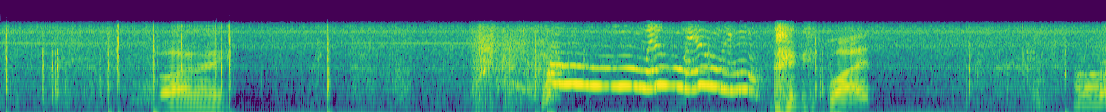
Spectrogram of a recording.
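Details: Female pet dog vocalising before going to bed: a short wavering whine, then a long, drawn-out howl that wobbles and slowly falls for about two seconds, ending in a rising yelp, with a person talking to her.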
